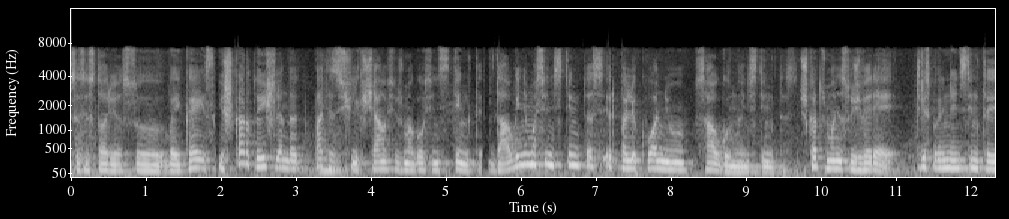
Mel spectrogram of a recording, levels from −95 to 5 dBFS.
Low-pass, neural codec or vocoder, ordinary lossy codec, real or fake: 7.2 kHz; none; AAC, 48 kbps; real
